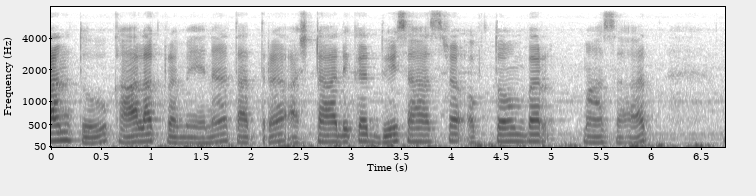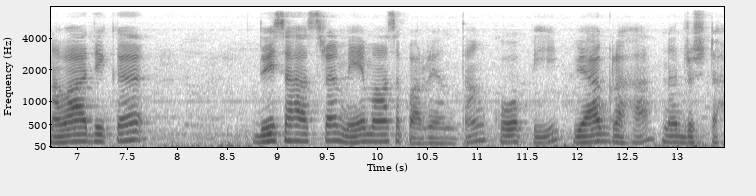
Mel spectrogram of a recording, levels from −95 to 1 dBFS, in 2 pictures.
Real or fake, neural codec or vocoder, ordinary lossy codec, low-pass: real; none; AAC, 48 kbps; 7.2 kHz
